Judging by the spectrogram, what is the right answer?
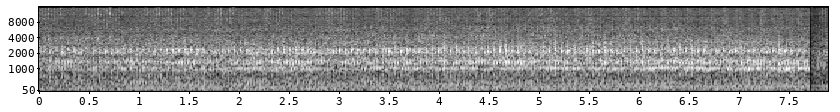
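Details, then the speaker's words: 2012 Ford Escape 2.5L, fully warmed up, with low coolant: steady idle with a sharp even tapping about four times a second, worse when hot, coming from between cylinders two and three; cracked cylinder block, easily misdiagnosed as valvetrain noise. "you can probably hear it best now it's fully heated up and it's very distinctive noise and it's coming from right around this area so that's between two and three"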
